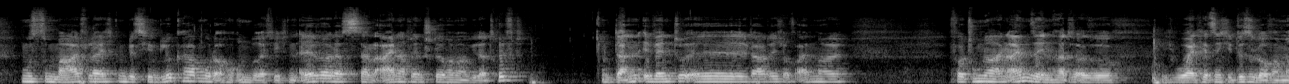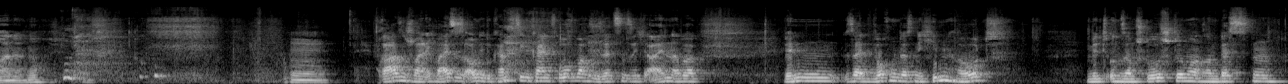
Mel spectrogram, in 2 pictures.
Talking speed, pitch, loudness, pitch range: 160 wpm, 130 Hz, -20 LUFS, 110-145 Hz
